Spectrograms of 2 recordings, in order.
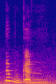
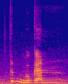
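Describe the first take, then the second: No difference in how they are said.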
